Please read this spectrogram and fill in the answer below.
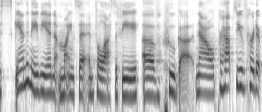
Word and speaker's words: hygge: diving into the Scandinavian mindset and philosophy of Huga now perhaps you've heard it pronounced in different ways I for many years heard it pronounced as Hai but the actual pronunciation is Huga all right and we'll leave it there so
